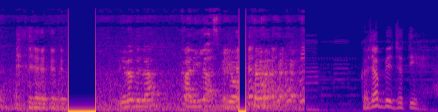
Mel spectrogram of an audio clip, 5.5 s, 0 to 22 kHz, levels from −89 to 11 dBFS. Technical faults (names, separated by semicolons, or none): invalid numbers at full scale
